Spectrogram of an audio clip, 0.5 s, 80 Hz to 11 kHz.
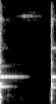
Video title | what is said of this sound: सहारनपुर में आज ईंट का बाजार - 1 नंबर ईंट का रेट क्या है? - Saharanpur Brick Market Today | देखो, ये आवाज टन टन की आवाज। ये होता है फर्स्ट माल।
